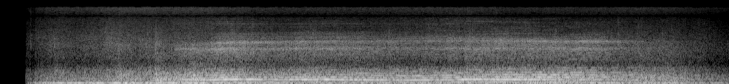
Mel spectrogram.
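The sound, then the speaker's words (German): A giraffe hums in a low, steady drone with stacked harmonic tones that waver slightly in pitch, sustained for about seven seconds over a soft rushing background, with no talking. “So summt eine Giraffe.”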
